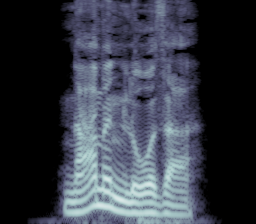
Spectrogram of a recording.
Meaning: inflection of namenlos: 1. strong/mixed nominative masculine singular 2. strong genitive/dative feminine singular 3. strong genitive plural
- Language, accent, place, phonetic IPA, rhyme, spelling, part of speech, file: German, Germany, Berlin, [ˈnaːmənˌloːzɐ], -aːmənloːzɐ, namenloser, adjective, De-namenloser.ogg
